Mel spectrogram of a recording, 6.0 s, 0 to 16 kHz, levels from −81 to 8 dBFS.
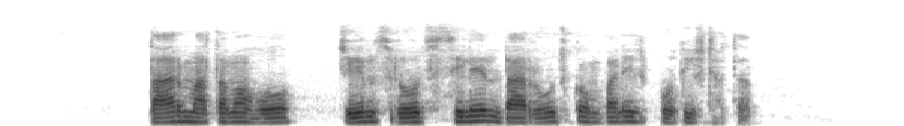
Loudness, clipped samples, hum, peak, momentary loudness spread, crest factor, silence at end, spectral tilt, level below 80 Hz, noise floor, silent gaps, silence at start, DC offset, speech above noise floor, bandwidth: -16 LUFS; under 0.1%; none; 0 dBFS; 14 LU; 16 dB; 1.05 s; -9 dB/octave; -60 dBFS; -78 dBFS; none; 1 s; under 0.1%; 63 dB; 7.4 kHz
